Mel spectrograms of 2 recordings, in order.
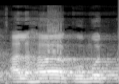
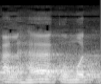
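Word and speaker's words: أَلْهَاكُمُ: Padahal itu kurang baik. Sebenarnya ha itu tipis saja. Al-ha itu udah cukup. Al-haakumut takatsur. Dengan kita normal itu sudah masuk hak besar. Intinya gitu ya. Tapi kalau hak kecil harus tipis. Al-ha.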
